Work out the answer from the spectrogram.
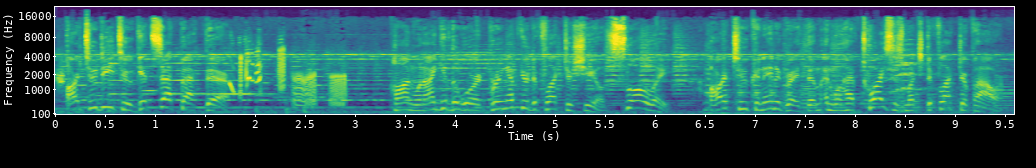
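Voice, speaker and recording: An earnest young rebel pilot in a space adventure radio play. His boyish voice sits fairly high and moves in lively swings, keen and eager, with music playing behind him. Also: normal speed. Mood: urgent, excited. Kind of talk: space adventure audio drama acting.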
